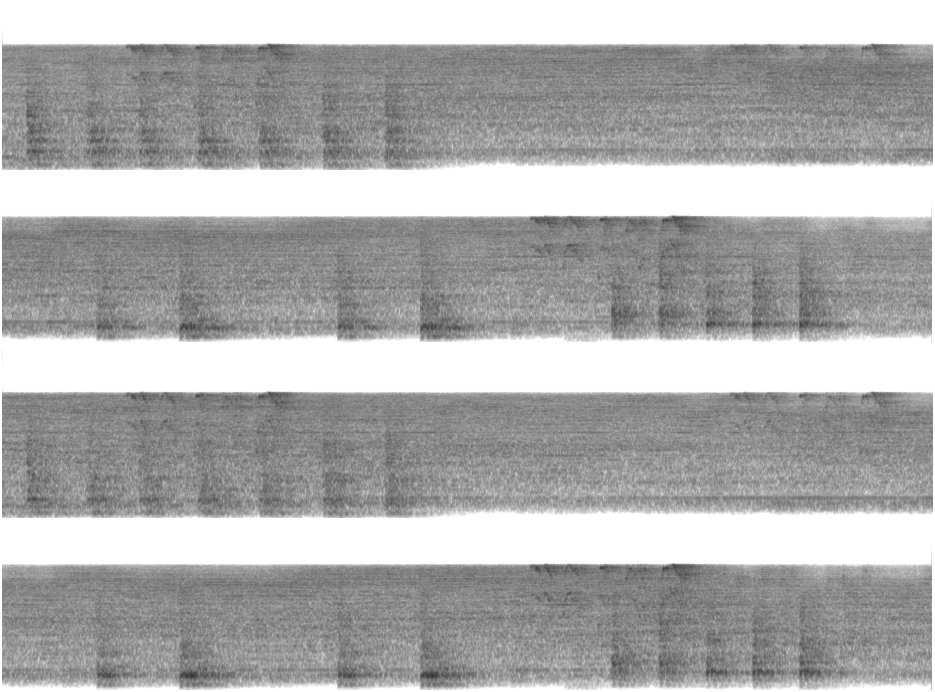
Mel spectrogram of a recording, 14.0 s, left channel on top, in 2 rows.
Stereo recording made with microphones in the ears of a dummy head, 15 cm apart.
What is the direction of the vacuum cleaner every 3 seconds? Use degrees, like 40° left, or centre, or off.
20° right, 20° left, 20° left, 20° right, 40° right.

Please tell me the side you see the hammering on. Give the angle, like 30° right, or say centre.
10° left.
